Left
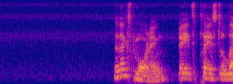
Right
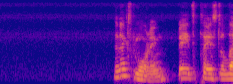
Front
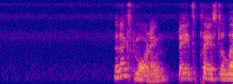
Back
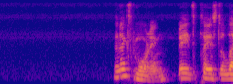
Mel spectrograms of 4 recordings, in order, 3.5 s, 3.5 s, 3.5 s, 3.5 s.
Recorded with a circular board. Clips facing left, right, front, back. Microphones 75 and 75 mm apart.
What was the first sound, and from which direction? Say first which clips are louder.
A man speaking: left 1 dB, front 1 dB; 115° left.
